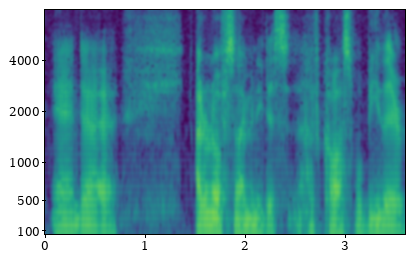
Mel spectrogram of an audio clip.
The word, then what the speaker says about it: Simonides: By the way, some people pronounce it Simonides, Simonides. There's lots of ways of doing it. But Simonides, I think, is good.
